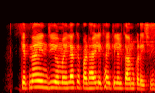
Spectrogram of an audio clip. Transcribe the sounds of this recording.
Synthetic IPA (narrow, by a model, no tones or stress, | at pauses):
ket̪naend͡ʒioməɦilakepəɽ̤ajlikʰajkelelkamkəɾɛt͡ʃʰɛ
